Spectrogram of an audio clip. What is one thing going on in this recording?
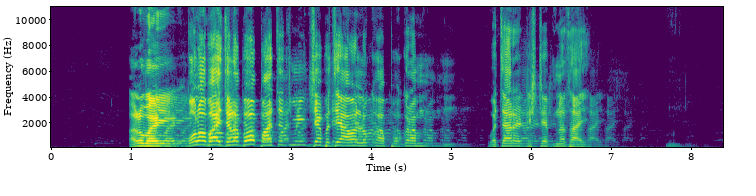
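An elderly man speaks with animation into a microphone, heard through loudspeakers.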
